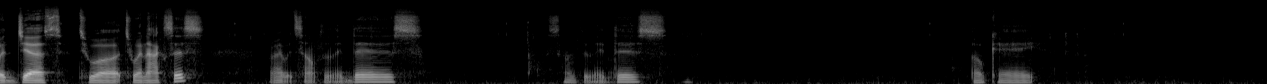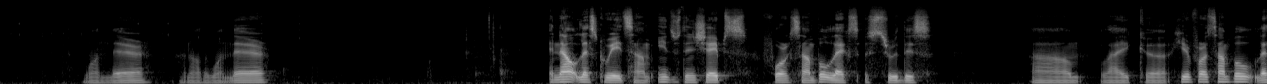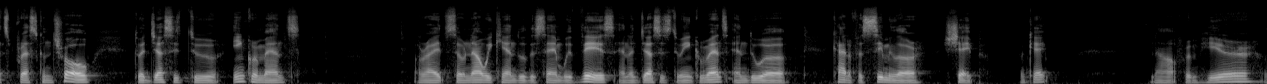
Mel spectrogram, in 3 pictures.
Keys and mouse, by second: 0.5 click, 0.9 s, 2.2 click, 2.5 ctrl+r, 2.7 click, 3.0 right click, 3.6 s, 4.8 click, 5.3 g, 5.3 z, 6.1 right click, 6.9 click, 9.7 middle click, 10.6 ctrl+r, 10.9 click, 13.1 ctrl+r, 13.4 click, 15.1 right click, 15.5 shift+right click, 17.3 F9, 20.7 e, 28.1 ctrl+click, 28.9 shift+right click, 29.4 right click, 29.9 shift+right click, 30.1 e, 31.9 ctrl+click, 32.9 a, 33.6 middle click, 36.6 right click, 37.4 shift+right click.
